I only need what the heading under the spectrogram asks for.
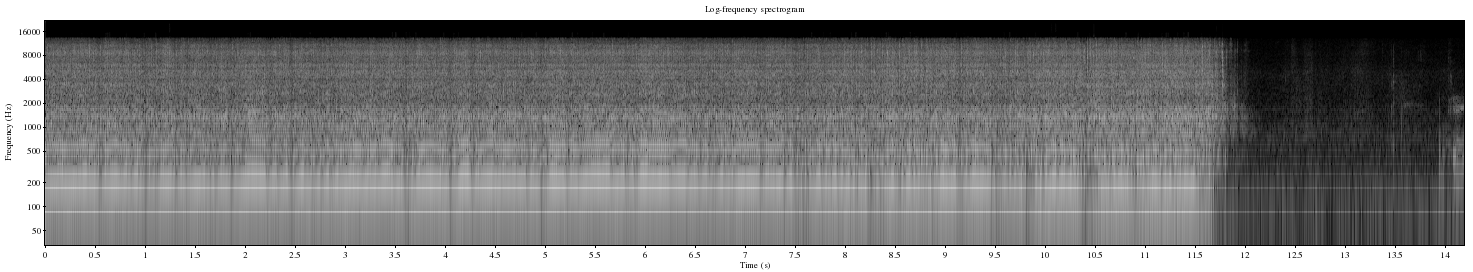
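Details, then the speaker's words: HP VT 21 model engine that has run poorly since day one: a shrill, high-revving buzz wavering and surging for about twelve seconds; it runs rough and won't idle down, cause unknown. "okay so that's how this thing runs by far one of the most frustrating engines I've ever tried to run"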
